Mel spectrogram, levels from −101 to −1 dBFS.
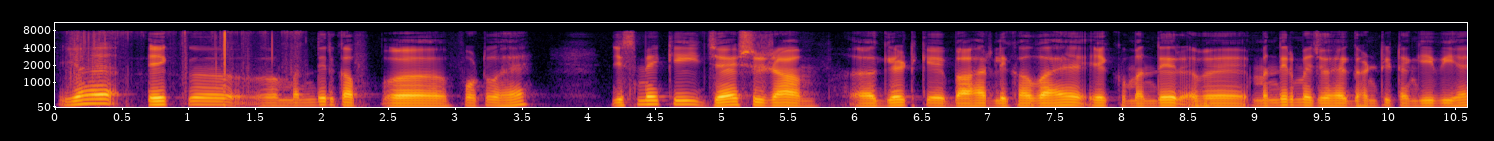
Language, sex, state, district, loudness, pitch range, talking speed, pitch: Hindi, male, Bihar, Gaya, -22 LUFS, 95-115 Hz, 170 wpm, 105 Hz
